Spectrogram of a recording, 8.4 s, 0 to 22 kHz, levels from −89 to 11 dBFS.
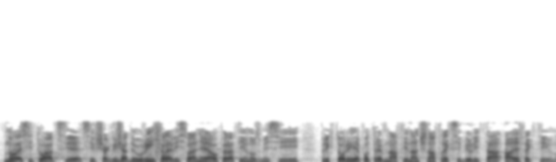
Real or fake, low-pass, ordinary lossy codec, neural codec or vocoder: real; 5.4 kHz; none; none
